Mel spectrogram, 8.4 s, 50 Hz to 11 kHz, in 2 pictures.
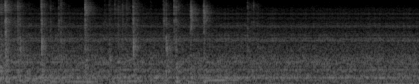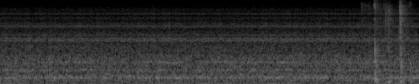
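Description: Fingertips tap the plastic keys of a red-backlit laptop keyboard, giving about 11 soft, bright clicks. A burst of typing in the first two and a half seconds is followed by a long pause, then a few more taps near the end. A faint steady hum runs underneath throughout.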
